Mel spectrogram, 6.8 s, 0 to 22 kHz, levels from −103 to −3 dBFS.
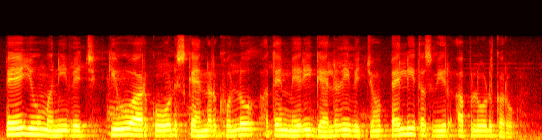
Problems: none marked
